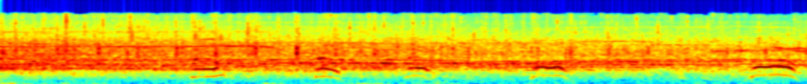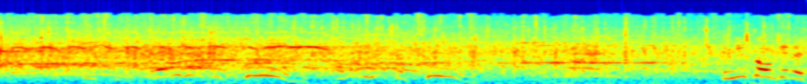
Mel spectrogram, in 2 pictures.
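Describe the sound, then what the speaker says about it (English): Audience applause at a university School of Public Health spring commencement ceremony, sustained clapping from a large crowd lasting the whole stretch, with scattered voices and a few cheers mixed in. "Another round of applause for our Bachelors of Science students."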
